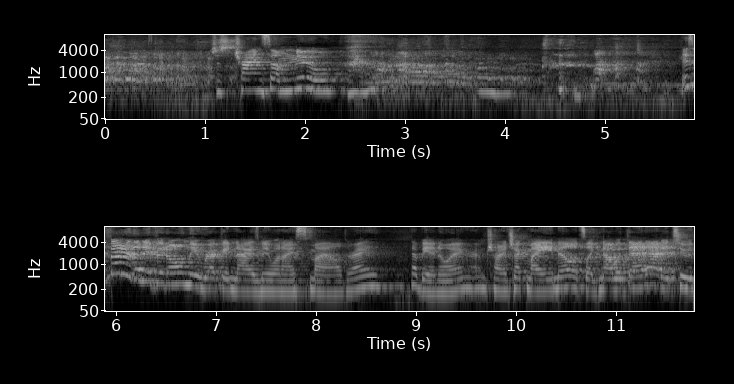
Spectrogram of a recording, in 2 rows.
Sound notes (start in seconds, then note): 2.4 audience laughing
